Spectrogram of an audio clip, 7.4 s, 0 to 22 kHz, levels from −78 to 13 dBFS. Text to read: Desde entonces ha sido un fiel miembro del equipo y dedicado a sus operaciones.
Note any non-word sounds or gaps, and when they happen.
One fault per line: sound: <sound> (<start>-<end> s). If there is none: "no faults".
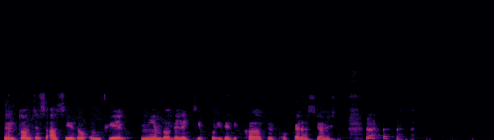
sound: laugh (5.2-6.2 s)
